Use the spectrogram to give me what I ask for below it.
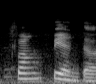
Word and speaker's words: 方便: 那另一个读音“ 方便” 的“ 便” 的意思，大概就是说简单、顺利，没有什么困难。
